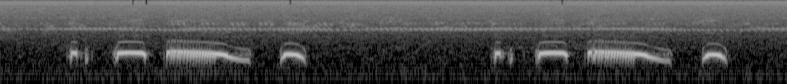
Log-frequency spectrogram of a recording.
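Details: Spotted Dove used in dove hunting, giving a phrase of short lead-in notes, a long downward-sliding coo and a final short note, repeated twice; steady insect whine in the background.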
